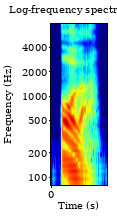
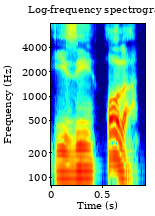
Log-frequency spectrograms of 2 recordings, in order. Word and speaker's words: hola: Here's the most famous Spanish word of all: hola. Now notice the golden rule here. The letter H, which is called H in Spanish, is completely silent.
